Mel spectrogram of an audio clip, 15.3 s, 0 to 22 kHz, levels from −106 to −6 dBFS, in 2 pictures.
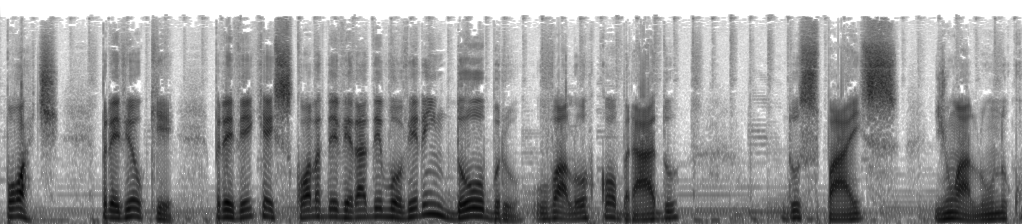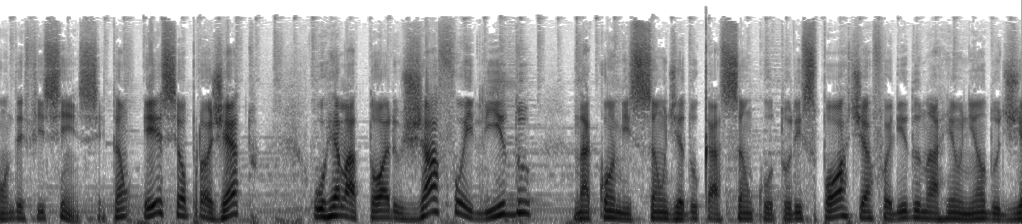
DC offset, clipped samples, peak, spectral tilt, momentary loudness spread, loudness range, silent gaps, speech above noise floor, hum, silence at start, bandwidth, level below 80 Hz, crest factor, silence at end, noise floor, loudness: under 0.1%; under 0.1%; 0 dBFS; -5 dB/octave; 7 LU; 3 LU; none; 20 dB; none; 0.05 s; 16.5 kHz; -38 dBFS; 16 dB; 0 s; -36 dBFS; -17 LUFS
